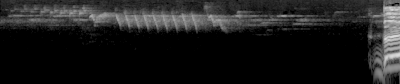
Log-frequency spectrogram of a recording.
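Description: Faint birdsong: a quick, high, rapidly repeated chirping trill lasting about a second and a half.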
